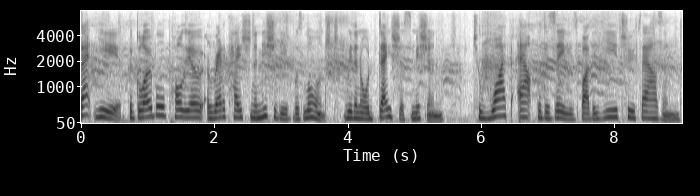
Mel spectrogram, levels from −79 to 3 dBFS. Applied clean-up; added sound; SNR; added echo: none; Crow; 15 dB; none.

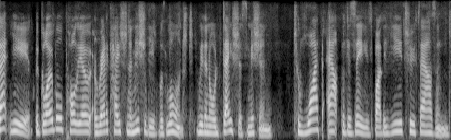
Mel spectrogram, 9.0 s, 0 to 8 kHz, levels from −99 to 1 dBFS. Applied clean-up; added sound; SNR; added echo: neural mask model Resemble Enhance denoiser.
